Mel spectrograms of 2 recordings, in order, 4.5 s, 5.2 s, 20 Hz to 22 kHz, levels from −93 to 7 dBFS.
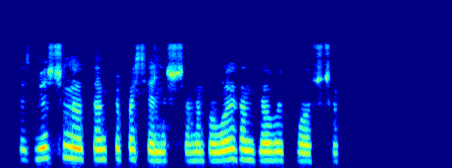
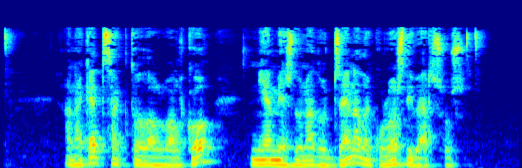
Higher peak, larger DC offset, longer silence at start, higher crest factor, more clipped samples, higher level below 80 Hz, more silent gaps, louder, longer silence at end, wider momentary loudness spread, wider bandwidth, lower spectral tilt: second, -18 dBFS vs -4 dBFS; neither; first, 0.2 s vs 0.05 s; second, 16 dB vs 24 dB; neither; second, -90 dBFS vs -46 dBFS; first, 0.31-0.35 s, 0.86-0.90 s, 1.11-1.15 s, 1.23-1.29 s, 2.86-2.97 s vs none; second, -32 LUFS vs -25 LUFS; first, 1.15 s vs 0.4 s; second, 7 LU vs 13 LU; second, 7.8 kHz vs 11.5 kHz; about the same, -3 dB/octave vs -3.5 dB/octave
